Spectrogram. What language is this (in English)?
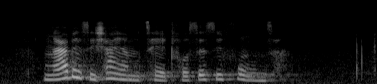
Swati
